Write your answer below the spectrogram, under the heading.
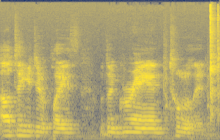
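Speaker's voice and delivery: ordinary talk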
